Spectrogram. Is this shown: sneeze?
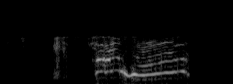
no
